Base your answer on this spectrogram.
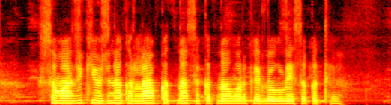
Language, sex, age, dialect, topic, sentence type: Chhattisgarhi, female, 25-30, Northern/Bhandar, banking, question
